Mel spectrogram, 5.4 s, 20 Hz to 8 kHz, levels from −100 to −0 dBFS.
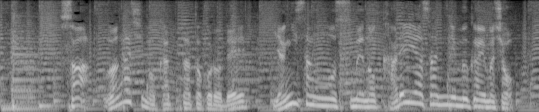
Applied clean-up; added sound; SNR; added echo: none; none; none; none.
